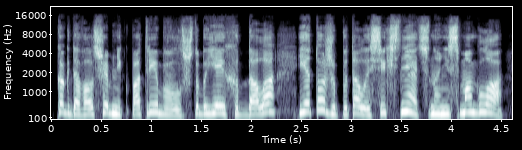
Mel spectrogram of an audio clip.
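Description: A woman's voice: fairly high pitch, quick pace, dry recording, clean studio sound, pitched above the performer's own voice, lightly acted. A woman reading an audiobook, voicing a frightened little girl who pleads and stammers. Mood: frightened, pleading.

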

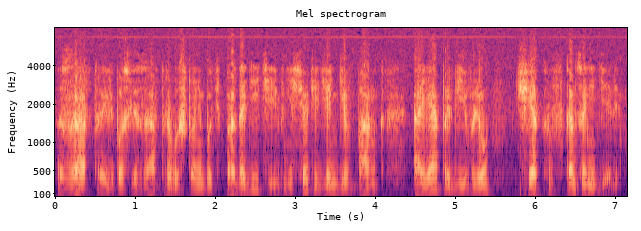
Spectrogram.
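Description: A man's voice: deep voice, big pitch swings, normal speed, gravelly, pushed and bright, husky, dry recording, full character voice. A man reading an audiobook and voicing a proud, demanding woman who owns an estate, on a slightly lo-fi recording. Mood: imperious. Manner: insistent and demanding. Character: proud, pleading, imperious woman estate owner.

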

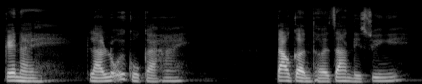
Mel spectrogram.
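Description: A woman's voice: sits low, fairly even intonation, normal speed, lightly acted. Woman voicing a furious, bullying young husband. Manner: shouting insults, coarse and bullying. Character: angry jealous young husband, harsh and accusing.

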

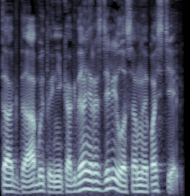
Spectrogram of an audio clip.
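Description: A man's voice: low voice, lively intonation, brisk. A man reading an audiobook, voicing an awkward, earnest young man in training as a warrior, hesitant and sheepish. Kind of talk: audiobook character voice.

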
